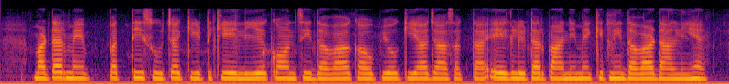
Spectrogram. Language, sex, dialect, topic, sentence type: Hindi, female, Garhwali, agriculture, question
